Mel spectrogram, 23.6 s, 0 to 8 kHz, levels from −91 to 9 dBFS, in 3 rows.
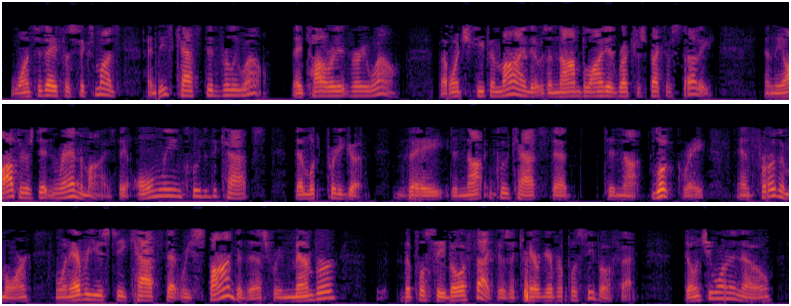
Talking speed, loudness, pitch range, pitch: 200 wpm, -33 LUFS, 115-160 Hz, 135 Hz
